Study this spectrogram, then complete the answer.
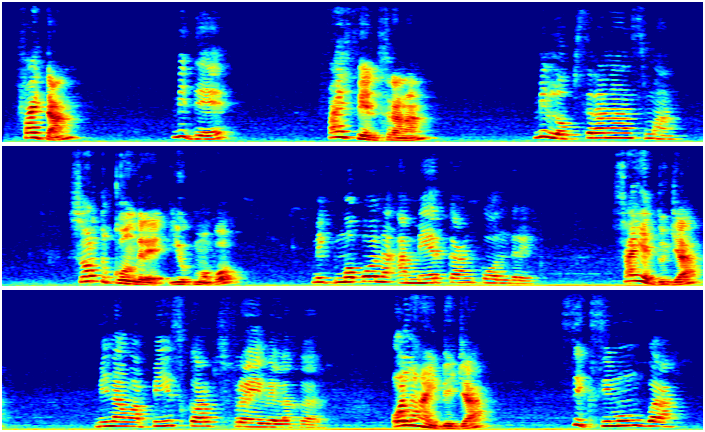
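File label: dialogue, Sranan; PeaceCorps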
